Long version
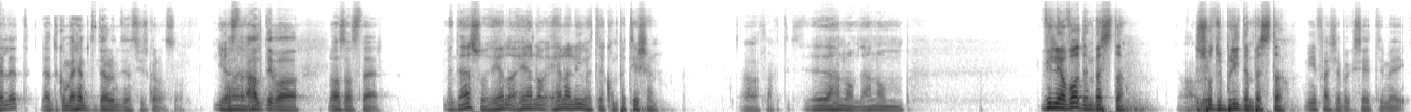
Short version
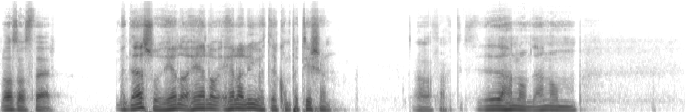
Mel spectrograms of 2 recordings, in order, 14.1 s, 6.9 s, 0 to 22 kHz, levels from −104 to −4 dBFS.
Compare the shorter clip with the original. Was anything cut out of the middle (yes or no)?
no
